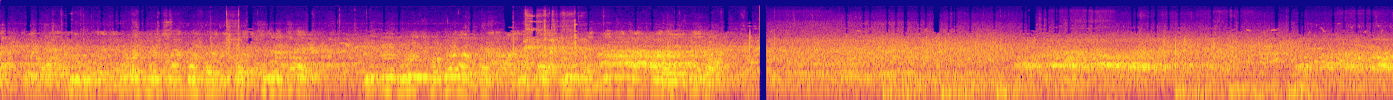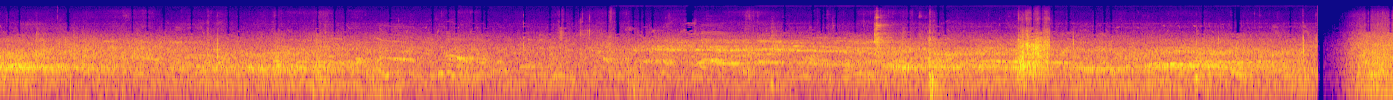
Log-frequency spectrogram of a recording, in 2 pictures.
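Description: Several men talk among themselves nearby, outdoors.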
